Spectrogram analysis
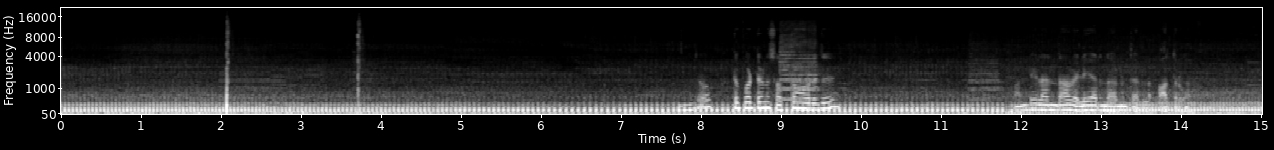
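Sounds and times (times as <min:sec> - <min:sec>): motorcycle engine running: 0:00.0 - 0:15.0
sudden sharp cracks: 0:03.6 - 0:04.0.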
